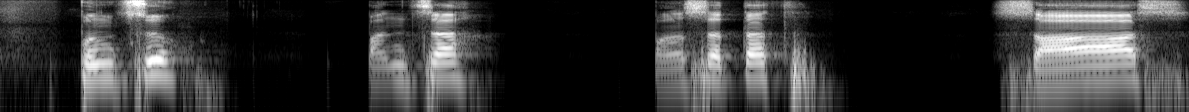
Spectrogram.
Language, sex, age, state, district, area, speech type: Kashmiri, male, 30-45, Jammu and Kashmir, Pulwama, rural, spontaneous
